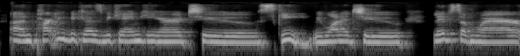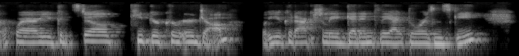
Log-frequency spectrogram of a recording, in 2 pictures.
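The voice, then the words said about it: Irish accent. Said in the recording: “I am originally Irish, as people will hear from the strange accent”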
